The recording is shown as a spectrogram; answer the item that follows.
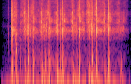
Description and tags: recording of the back of headphones being rubbed together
